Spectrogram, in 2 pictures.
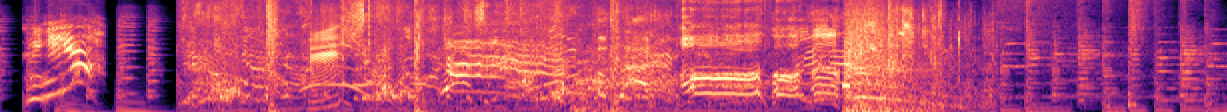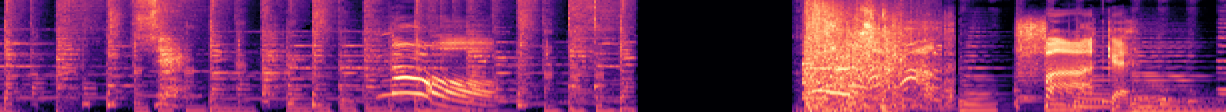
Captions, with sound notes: *exited noises* shet No! fuck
